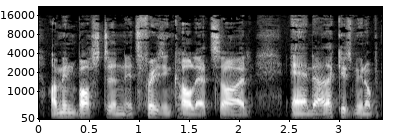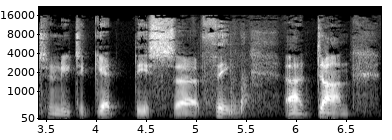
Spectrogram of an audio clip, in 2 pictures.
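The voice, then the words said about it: Hoarse, losing voice. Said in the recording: “I've lost my voice.”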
